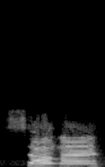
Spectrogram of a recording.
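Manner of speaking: Salt Life sneered high and mocking. Mocking the sticker name.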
